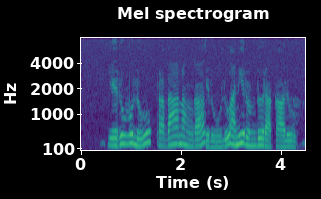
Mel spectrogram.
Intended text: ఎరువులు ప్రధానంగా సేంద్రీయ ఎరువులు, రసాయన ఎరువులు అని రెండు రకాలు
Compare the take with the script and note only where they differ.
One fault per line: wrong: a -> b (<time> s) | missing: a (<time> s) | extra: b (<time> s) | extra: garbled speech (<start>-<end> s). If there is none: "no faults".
missing: సేంద్రీయ ఎరువులు రసాయన (2.4 s)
